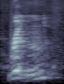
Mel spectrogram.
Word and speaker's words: written: If you want to use the written, then that's how you spell it with 2 T's. And again, kind of like with bite and bitten, that's how it's pronounced.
